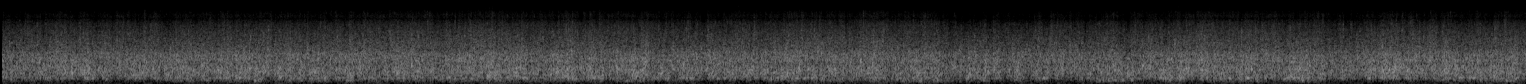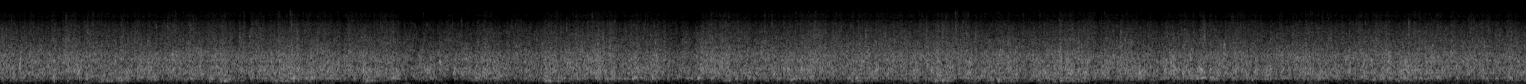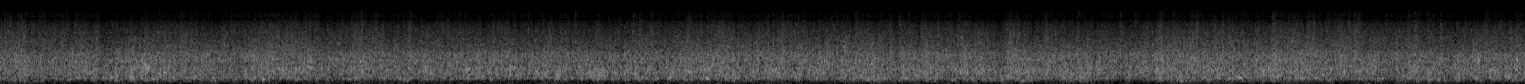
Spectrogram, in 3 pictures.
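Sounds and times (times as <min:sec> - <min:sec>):
strong fast-flowing water behind a canal weir sluice gate: 0:00.0 - 0:45.7.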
